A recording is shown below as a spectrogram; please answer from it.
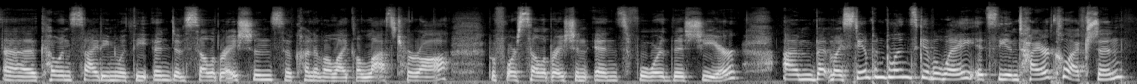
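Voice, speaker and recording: A young woman with a congested, stuffy nose chats casually through a craft tutorial, using lots of fillers. Her medium-pitched voice is a little mellow and moves at normal speed.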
